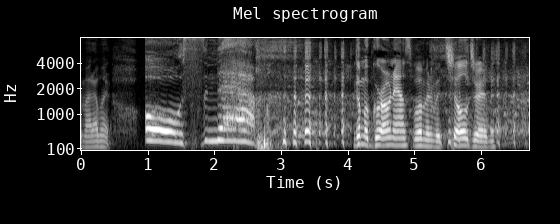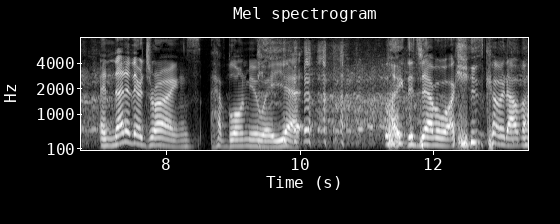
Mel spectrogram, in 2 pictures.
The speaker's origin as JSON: {"language": "English", "country": "Puerto Rico", "said": "I'm Puerto Rican"}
